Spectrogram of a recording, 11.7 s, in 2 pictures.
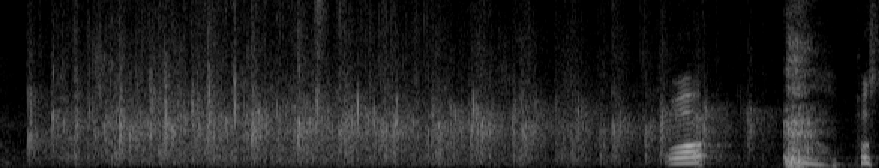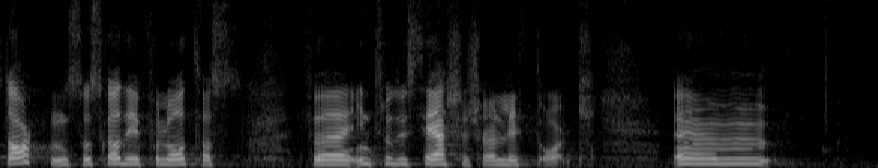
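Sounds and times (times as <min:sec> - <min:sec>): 
applause: 0:00.0 - 0:05.4
speech: 0:04.4 - 0:11.1.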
